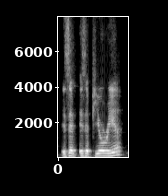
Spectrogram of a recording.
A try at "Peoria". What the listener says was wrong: No, it's Peoria. You were saying Peoria. you were getting rid of the last I.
